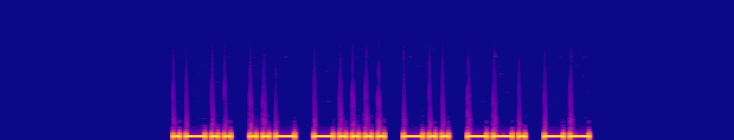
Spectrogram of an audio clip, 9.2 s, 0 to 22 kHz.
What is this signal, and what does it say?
Morse code, heard as a keyed tone, about 15 wpm, 700 Hz. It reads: LU6DGM
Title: DXCC-100 Call Signs - 6 Characters - 15wpm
